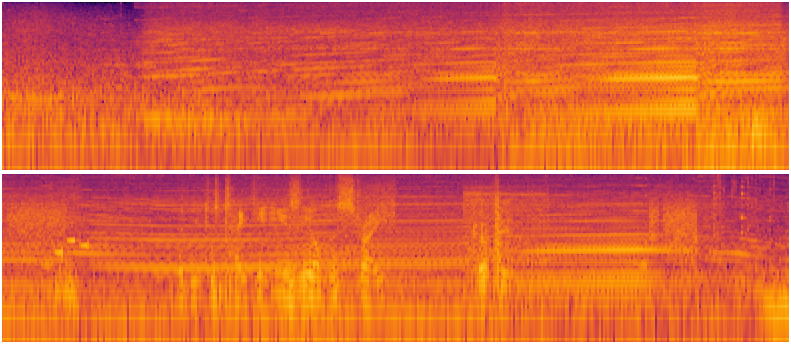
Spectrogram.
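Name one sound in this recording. A racing car engine roars at high speed, its pitch rising and falling as it shifts gears.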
